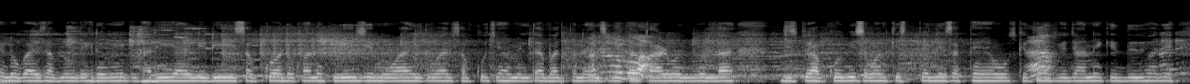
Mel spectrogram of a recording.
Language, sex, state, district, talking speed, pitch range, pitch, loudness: Hindi, male, Uttar Pradesh, Hamirpur, 210 wpm, 160-165 Hz, 160 Hz, -19 LUFS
